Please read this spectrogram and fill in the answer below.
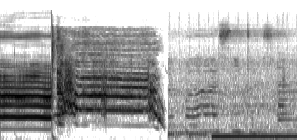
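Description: A man's long, drawn-out scream of "No!", held on one pitch, then a second, wavering scream that cuts off suddenly about two and a half seconds in. A steady low music note follows under quieter speech.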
